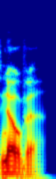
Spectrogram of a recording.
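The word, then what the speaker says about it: Nowa: wrong it's now a the w is the changed letter and it's pronounced as nova i love my name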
